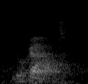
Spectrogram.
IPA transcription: ˈlʊk ˈaʊt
